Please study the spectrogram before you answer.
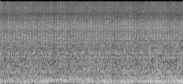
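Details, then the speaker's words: Suzuki Celerio after AC compressor conversion (old compressor had noise from inside): steady, even idle with aircon running, smooth hum under engine noise, no rattle or grinding from the compressor; normal idle with AC on. "Ayan mga boss, wala nang ingay boss. Yung dati mga boss, para tong may naggagaling dyan sa loob ng compressor, yung luma nila na compressor."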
